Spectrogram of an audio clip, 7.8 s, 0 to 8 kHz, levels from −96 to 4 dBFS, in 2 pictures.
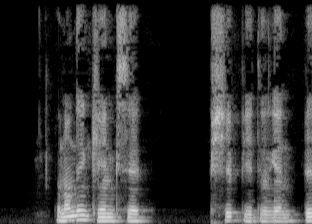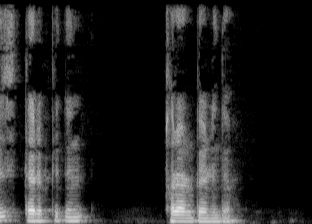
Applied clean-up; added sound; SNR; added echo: neural mask model Resemble Enhance denoiser.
